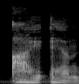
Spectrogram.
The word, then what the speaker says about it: indices: The plural version for indexes is spelled as I-N-D-I-C-E-S and is pronounced as indices.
